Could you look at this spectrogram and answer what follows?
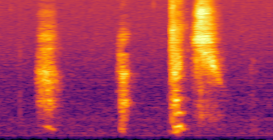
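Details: Yorkie sneezing on command: several short, sharp bursts of air in a quiet room, with "achoo" prompts spoken around them.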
